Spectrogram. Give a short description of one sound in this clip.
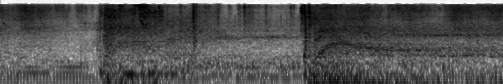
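A gun fires loud shots in a reverberant space.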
